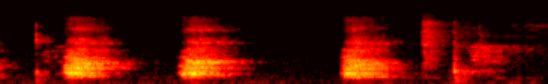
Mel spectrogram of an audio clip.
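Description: Dog barking, four or five loud, distinct barks with short gaps between them, close to the microphone and standing alone.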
